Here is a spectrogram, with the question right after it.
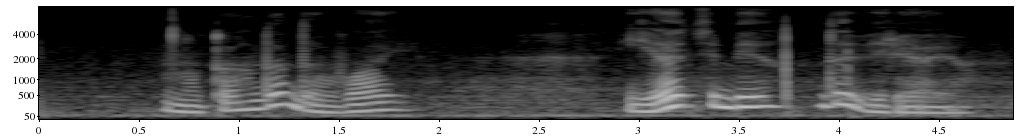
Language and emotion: Russian, sad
